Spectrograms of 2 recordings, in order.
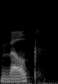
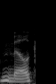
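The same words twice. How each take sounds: First: The vowel is the 'eh' sound of 'melt'. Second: The vowel is the 'ih' sound of 'mill'. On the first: "replaced I's with E's" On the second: "instead of milk"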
